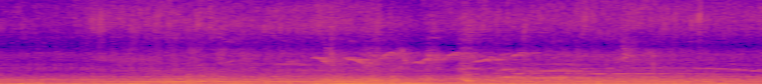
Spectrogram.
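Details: Honey bees gathering at knotweed flowers beside a house in Thailand: a steady, low wavering hum with a faint fluctuating tone, while brief high bird chirps flick past mid-recording.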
